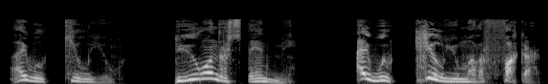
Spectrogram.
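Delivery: high, swooping, hissed through the teeth. Narrator voicing the Russian answering Harvath about his family: hissed. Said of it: "he hissed".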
